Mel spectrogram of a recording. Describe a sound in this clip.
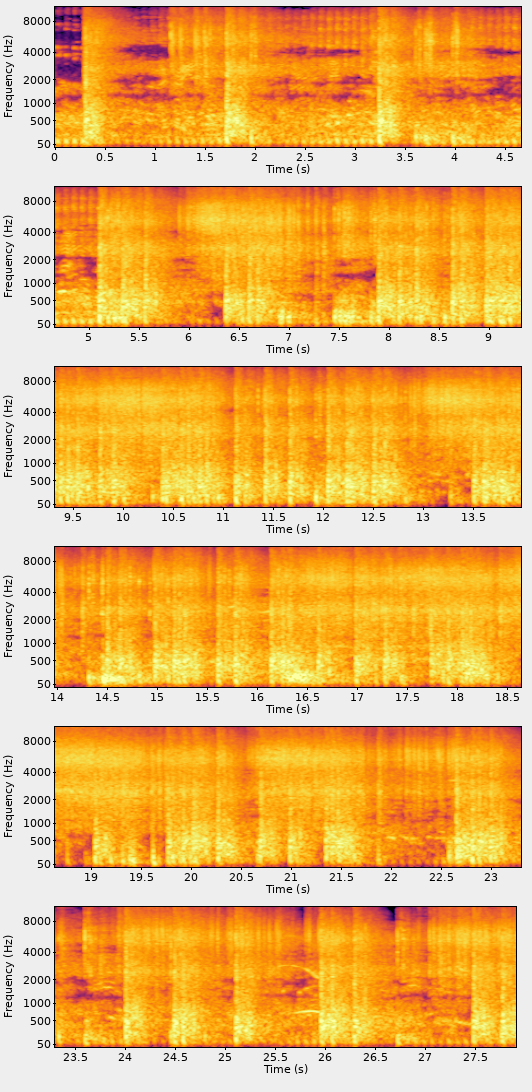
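Fireworks explode close by in rapid, crackling bursts.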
